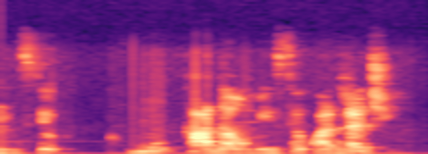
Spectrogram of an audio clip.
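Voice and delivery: ordinary delivery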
